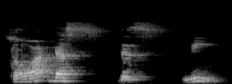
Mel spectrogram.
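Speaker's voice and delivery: usual speaking voice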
